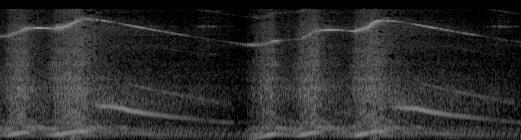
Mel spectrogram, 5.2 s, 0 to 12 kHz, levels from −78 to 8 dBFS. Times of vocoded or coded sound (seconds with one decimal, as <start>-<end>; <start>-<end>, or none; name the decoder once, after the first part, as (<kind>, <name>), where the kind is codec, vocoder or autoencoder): none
